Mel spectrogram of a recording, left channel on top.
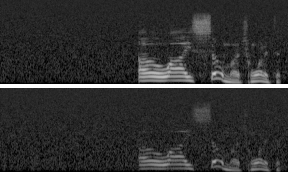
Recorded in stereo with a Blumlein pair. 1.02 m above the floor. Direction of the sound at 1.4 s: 55° left.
